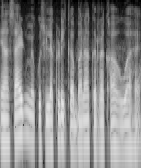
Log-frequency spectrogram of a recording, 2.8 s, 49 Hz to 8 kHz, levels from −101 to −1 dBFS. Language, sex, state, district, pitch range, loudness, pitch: Hindi, male, Jharkhand, Palamu, 100-110 Hz, -18 LUFS, 105 Hz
